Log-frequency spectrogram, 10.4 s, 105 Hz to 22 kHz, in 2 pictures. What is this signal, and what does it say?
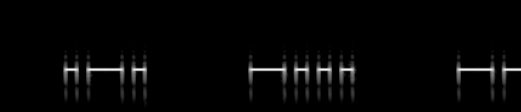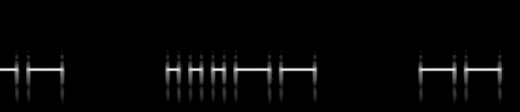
Morse code, heard as a keyed tone, about 10 wpm, spaced as for 6 wpm, 800 Hz. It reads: RBO3M
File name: LEZIONI / 5 LBVC / 5 LB ws 10wpm 3616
